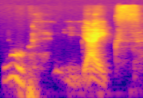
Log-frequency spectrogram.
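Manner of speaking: breathy low whisper of yikes; hushed yikes. Real, not acted. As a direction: whisper it under your breath. Whispered reaction to gossip.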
